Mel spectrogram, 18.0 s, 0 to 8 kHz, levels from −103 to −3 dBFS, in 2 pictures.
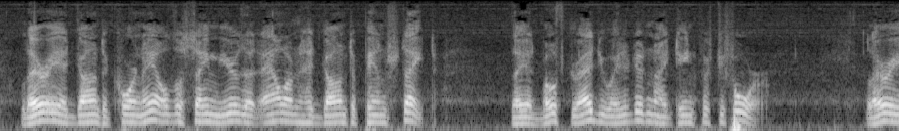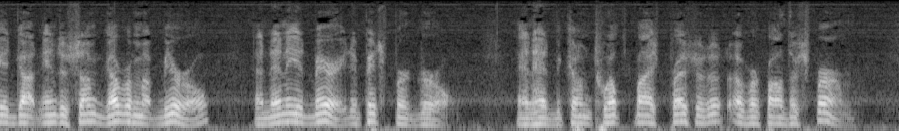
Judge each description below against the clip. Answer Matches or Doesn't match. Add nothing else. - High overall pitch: Doesn't match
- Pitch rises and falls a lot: Doesn't match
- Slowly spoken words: Doesn't match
